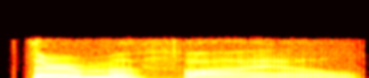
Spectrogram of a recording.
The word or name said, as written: thermophile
